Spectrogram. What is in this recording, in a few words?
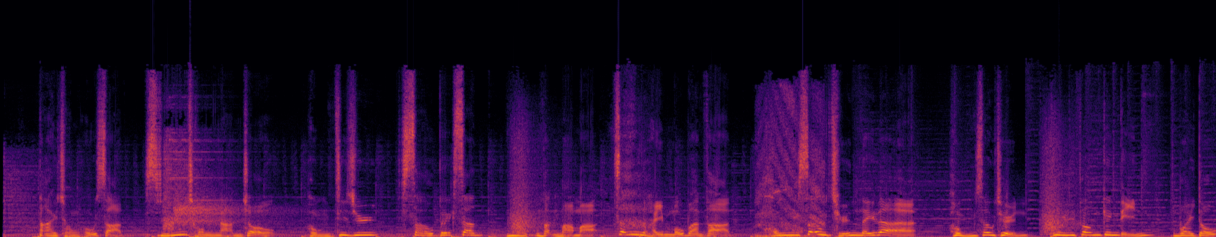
boy yueyu, Chinese; fangyan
